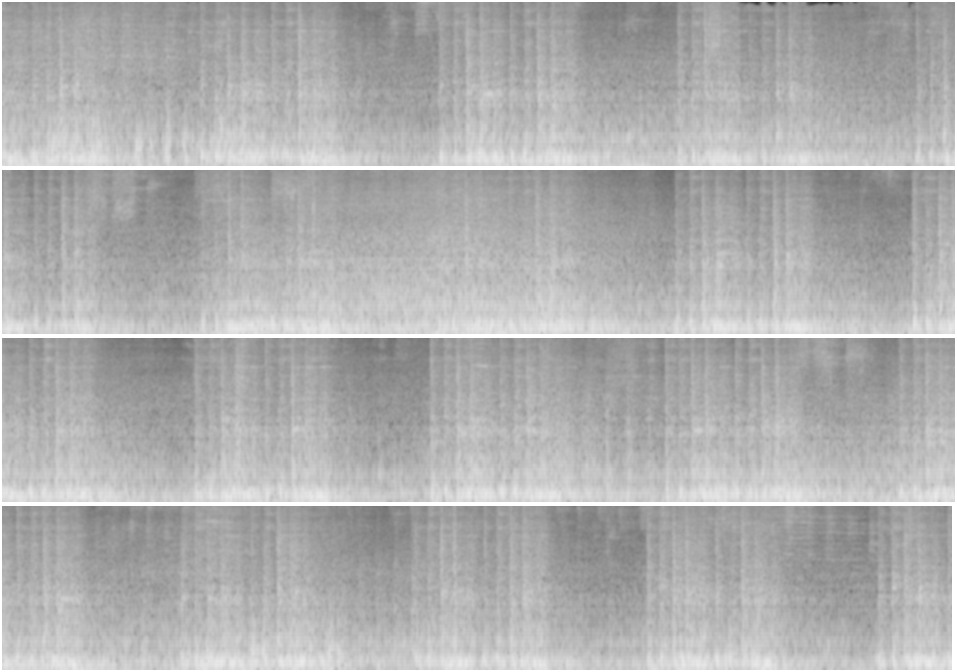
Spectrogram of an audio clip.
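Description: Freight train of autorack cars rolling past, the steel wheels clattering and banging over the track in a steady rhythm of loud clatters about a second apart.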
